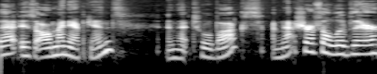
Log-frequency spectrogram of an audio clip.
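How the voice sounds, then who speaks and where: A woman with an unremarkable speaking voice, fairly low in pitch, at a moderate pace with ordinary pitch variation. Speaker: craft channel host. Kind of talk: casual room tour. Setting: basement of her house. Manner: casual, chatty.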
